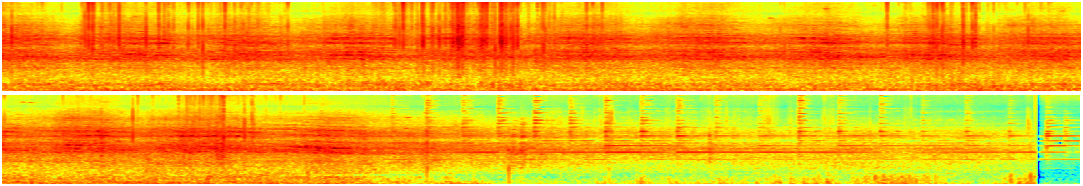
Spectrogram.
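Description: Freight train of tank cars rolling past at speed: a loud, steady rumble and rattle of wheels on rail. About fourteen seconds in it drops to a much quieter stretch with faint steady tones.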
